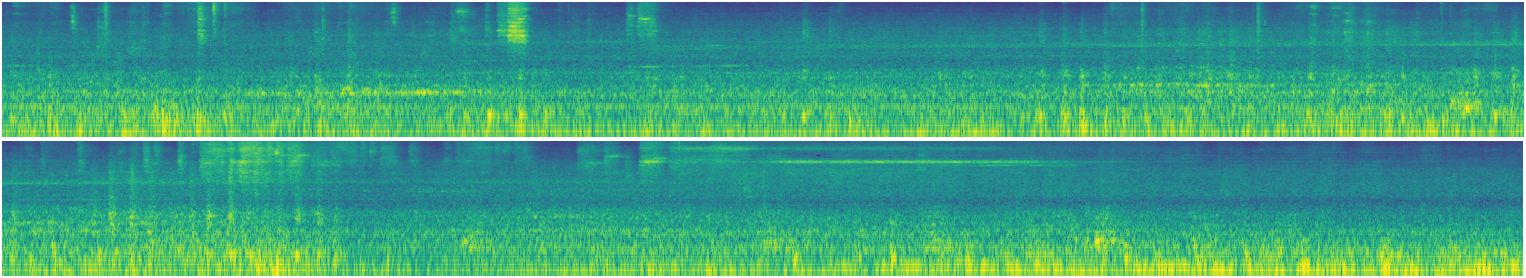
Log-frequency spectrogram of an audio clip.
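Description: Passenger train running, heard from inside the carriage: a steady low rumble with a few faint clicks from the rails.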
